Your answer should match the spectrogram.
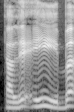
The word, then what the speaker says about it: Tlaib: But this idea of, and I read something that said that Tlaib is how you actually pronounce it,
